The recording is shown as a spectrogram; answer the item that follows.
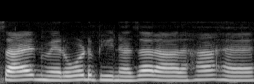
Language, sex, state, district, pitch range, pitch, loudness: Hindi, female, Jharkhand, Palamu, 190-215 Hz, 200 Hz, -15 LUFS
